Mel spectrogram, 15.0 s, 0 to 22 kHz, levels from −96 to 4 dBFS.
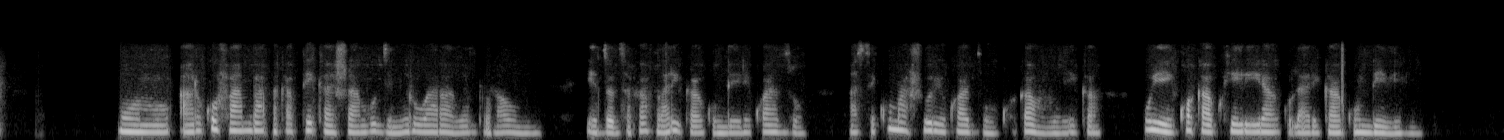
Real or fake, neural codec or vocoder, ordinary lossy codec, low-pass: fake; codec, 24 kHz, 0.9 kbps, WavTokenizer, medium speech release version 1; Opus, 32 kbps; 7.2 kHz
